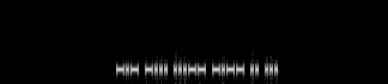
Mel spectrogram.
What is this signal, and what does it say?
Morse code, heard as a keyed tone, about 51 wpm, 700 Hz. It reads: KB3YIS
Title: USA Call Signs - 6 Characters - 50wpm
